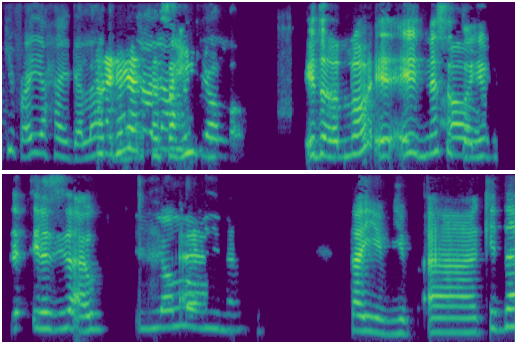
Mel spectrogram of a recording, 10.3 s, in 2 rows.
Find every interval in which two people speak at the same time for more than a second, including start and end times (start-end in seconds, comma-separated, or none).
0.9-2.2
